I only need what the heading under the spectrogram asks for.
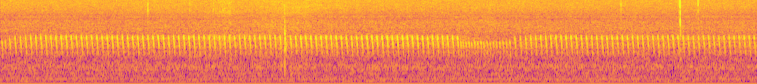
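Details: Long unbroken reeling churr from a European nightjar on a Norfolk heath, shifting down in pitch for a moment before resuming, with a couple of faint clicks and low rumble behind.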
